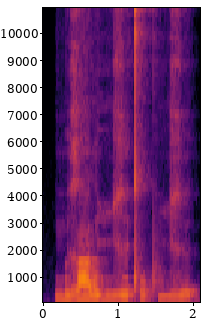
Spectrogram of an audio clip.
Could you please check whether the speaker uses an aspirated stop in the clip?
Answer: yes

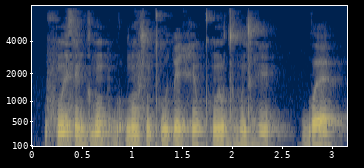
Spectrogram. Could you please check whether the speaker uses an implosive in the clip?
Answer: yes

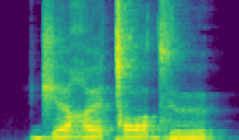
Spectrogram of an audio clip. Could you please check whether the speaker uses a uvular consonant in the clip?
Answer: yes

